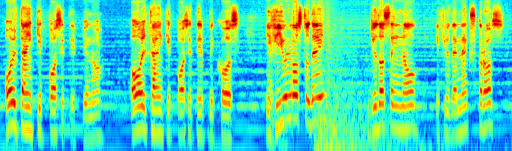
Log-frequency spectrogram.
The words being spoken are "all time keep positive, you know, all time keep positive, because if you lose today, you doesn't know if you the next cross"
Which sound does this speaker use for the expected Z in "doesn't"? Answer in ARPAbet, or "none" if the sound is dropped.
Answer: S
